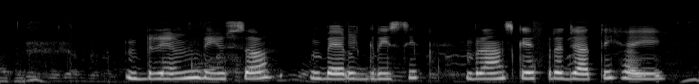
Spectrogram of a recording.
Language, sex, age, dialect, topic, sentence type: Magahi, female, 18-24, Central/Standard, banking, statement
